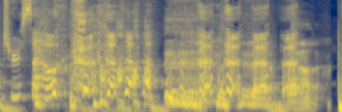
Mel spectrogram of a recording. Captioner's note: group laughs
